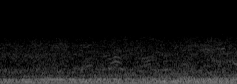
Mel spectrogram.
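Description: A pack of full-fendered dirt-track stock cars running slowly in formation on the pace lap, a steady engine drone that swells slightly as they pass, with faint voices in the background.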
